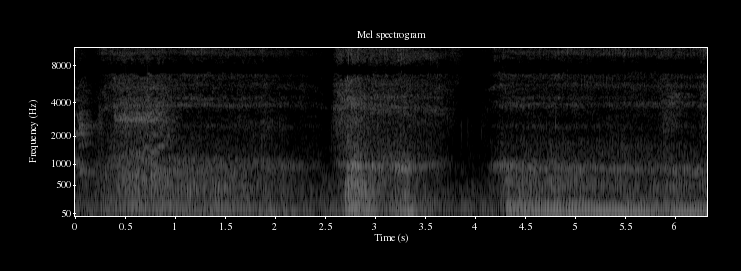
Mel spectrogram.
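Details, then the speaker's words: Acted snoring in a short English-vocabulary skit: slow, rough, rattling breaths in and out, a few seconds each, by a man pretending to sleep. "Sir, आप सो रहे हो, वो भी खराटे लेकर। खराटे लेने को English में क्या कहते हैं?"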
